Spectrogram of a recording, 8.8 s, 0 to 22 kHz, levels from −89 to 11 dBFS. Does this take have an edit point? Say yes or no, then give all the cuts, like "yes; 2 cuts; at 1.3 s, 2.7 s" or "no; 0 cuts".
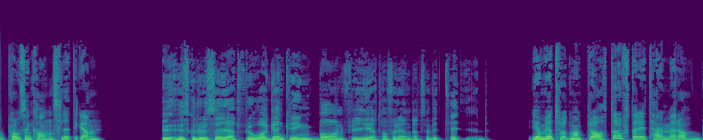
no; 0 cuts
